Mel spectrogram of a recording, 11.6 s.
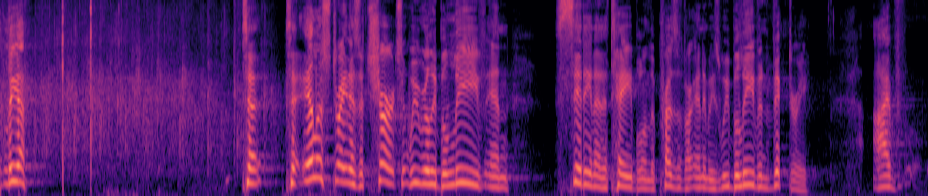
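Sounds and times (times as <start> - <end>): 
speech: 0.0 - 0.5, 3.0 - 10.2, 10.9 - 11.6
crowd round of applause: 0.0 - 3.0.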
